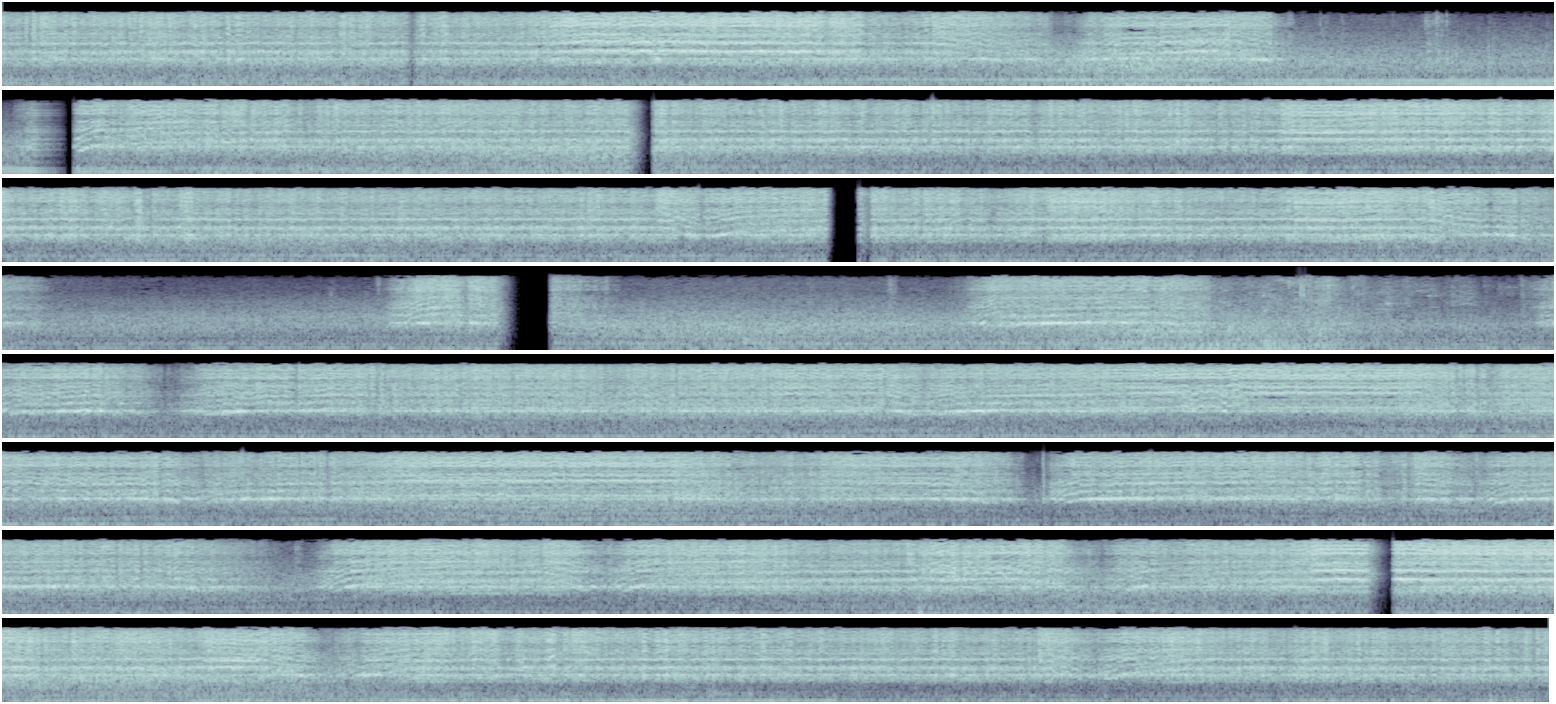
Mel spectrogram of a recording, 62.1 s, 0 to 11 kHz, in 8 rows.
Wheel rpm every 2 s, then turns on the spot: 180, 200, 160, 20, 150, 200, 200, 200, 200, 160, 200, 100, 20, 10, 80, 50, 140, 150, 150, 140, 150, 100, 100, 80, 110, 160, 160, 170, 170, 160, 180.
6-8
